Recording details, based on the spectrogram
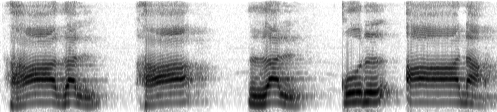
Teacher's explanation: قاف حروف مستعلیہ میں سے پر پڑھا جائے گا۔ اس کا مخرج پہلے بھی بار بار بتا چکا ہوں، زبان کی جڑ اوپر والے تعلق کے نرم حصے سے لگے تو قاف پڑھا جاتا ہے، 2 نقطوں والا۔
